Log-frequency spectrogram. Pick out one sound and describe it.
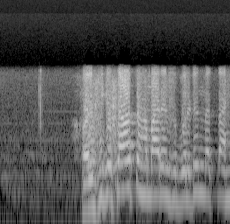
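A young man speaks steadily into a microphone, like a news reader.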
